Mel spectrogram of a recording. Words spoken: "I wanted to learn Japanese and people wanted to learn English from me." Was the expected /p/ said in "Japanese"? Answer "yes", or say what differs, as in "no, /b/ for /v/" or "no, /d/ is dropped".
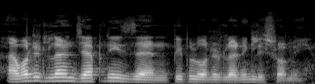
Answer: yes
